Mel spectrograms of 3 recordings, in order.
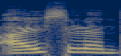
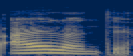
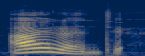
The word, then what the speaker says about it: island: 아이슬란드 하지 않고 아일랜드, 아일랜드. S가 발음이 아예 안 나는 묵음입니다.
